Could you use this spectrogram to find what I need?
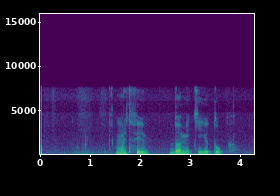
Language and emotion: Russian, neutral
